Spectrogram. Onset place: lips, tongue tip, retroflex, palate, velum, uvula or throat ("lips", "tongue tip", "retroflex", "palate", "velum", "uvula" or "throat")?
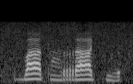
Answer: lips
